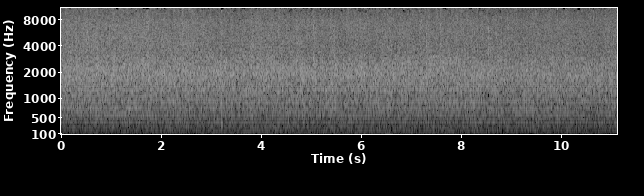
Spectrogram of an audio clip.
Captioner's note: cheers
